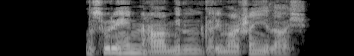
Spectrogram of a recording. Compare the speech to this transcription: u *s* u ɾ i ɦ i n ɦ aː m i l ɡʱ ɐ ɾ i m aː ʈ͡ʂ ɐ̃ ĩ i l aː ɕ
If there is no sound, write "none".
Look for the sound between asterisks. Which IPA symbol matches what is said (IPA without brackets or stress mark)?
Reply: s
